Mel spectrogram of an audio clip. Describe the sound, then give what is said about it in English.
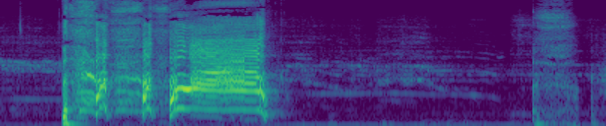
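A performer imitates a giant condor's screech to entertain a crowd of people, with loud, harsh, raspy shrieks lasting under two seconds. After a quiet gap, a short breathy burst follows. “I think she's entertaining a crowd of people by acting like a giant condor while barking bird sounds.”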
